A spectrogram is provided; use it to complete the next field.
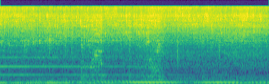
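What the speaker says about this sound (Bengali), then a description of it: "এরপরে একটু ভালোভাবে আলুটা নাড়াচাড়া করে নিচ্ছি" Potatoes with Kashmiri chili powder stirred and frying in a pan, a close soft sizzle with a few scraping stir movements, steady and brief with no voices.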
